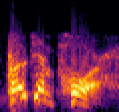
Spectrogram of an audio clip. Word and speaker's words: pro tempore: Is it pro tempore or pro tempore? – It's pro tempore.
